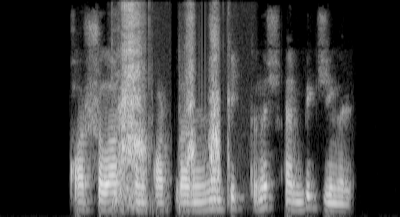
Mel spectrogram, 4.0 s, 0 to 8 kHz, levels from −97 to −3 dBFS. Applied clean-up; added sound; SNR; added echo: none; Writing; -2 dB; none.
